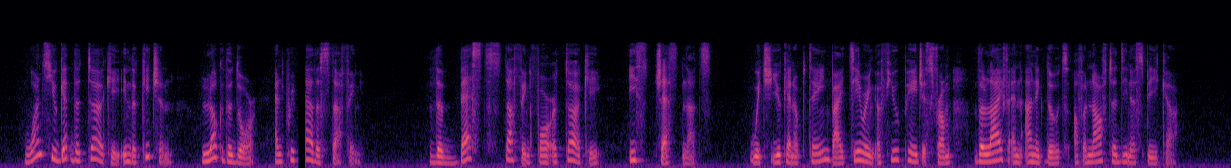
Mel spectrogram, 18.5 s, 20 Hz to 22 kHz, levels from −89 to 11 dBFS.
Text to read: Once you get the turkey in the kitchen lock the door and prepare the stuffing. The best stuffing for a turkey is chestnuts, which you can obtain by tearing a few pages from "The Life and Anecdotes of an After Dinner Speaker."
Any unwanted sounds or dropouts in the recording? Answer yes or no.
yes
